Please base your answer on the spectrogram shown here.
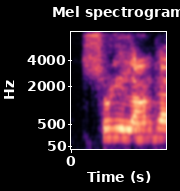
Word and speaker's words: Sri Lanka: know or whatever um Sri Lankan I had a customer from Sri Lanka and uh surely Lanka as they told me I said it wrong uh Sri Lanka and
